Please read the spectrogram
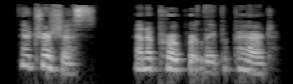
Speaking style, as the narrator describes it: Spock replied

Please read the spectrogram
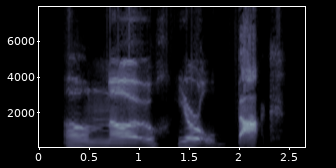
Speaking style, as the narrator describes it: Aizawa sighs

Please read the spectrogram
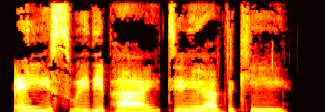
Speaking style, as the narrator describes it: loudly asks

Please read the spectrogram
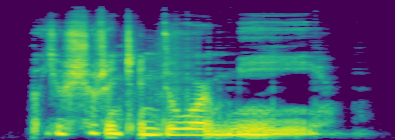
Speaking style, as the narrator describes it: Parm whispers

